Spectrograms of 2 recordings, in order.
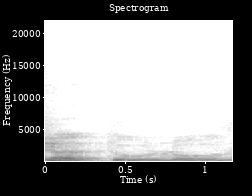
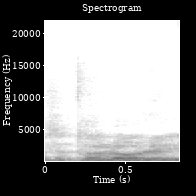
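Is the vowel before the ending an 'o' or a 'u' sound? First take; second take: u; o. First: The vowel before the ending is 'u'. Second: The vowel before the ending is 'o'. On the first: The speaker calls it right. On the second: The speaker calls it wrong.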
